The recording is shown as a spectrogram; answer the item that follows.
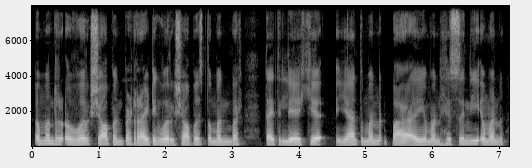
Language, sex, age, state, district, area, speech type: Kashmiri, male, 45-60, Jammu and Kashmir, Budgam, rural, spontaneous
